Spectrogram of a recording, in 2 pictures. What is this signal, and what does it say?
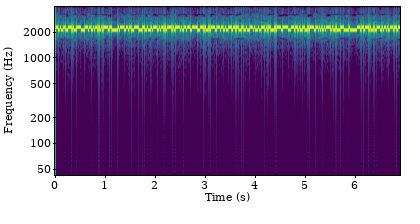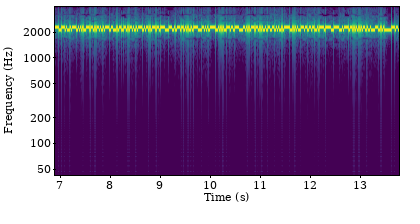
RTTY, about 45.45 baud. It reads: WHO DEVELOPED THE ALPHABET WERE. HAD THEY DECIDED ON FORTY OR FIFTY LETTERS,
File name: fsk170 / printing-telegraph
